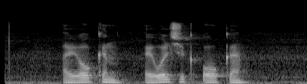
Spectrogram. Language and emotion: Russian, neutral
